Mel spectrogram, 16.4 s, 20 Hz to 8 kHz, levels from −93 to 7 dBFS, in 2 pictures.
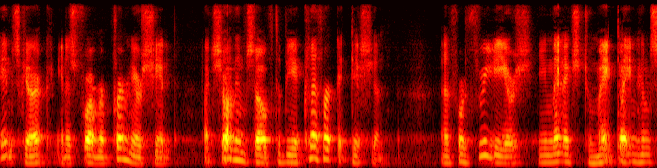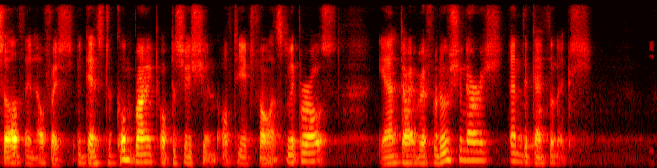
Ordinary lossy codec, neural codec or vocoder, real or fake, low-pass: AAC, 48 kbps; codec, 24 kHz, 0.9 kbps, WavTokenizer, medium music audio release; fake; 7.2 kHz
